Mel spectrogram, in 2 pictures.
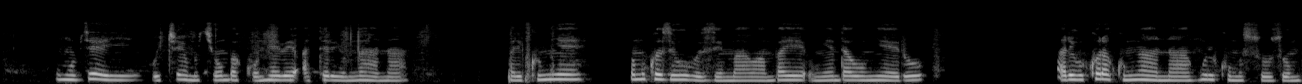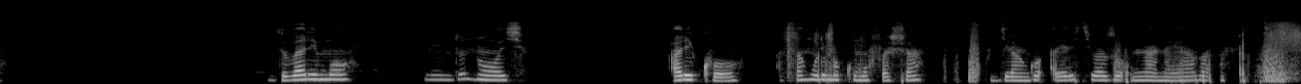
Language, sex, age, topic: Kinyarwanda, female, 18-24, health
